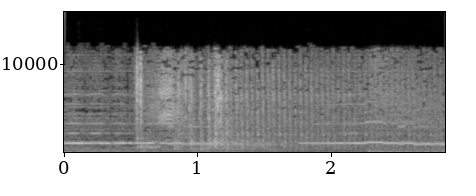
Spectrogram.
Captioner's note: engine Start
